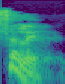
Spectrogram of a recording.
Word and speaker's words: Scilly: of the hours of silly pronounced silly um no 28 miles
